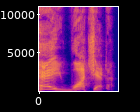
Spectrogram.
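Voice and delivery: put-on harsh, grating New Jersey accent. Retelling a man's snappy retort, in his accent: grating New Jersey-ish accent. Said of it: "he has this this grating accent".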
